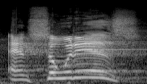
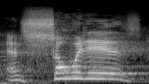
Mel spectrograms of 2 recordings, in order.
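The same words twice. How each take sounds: First: High, loud, slow proclamation; slow soaring declaration; preached affirmation. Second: High, loud, slow proclamation again held; preached affirmation. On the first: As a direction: ring it out like a congregation amen. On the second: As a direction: call it out full and slow. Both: Real, not acted.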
